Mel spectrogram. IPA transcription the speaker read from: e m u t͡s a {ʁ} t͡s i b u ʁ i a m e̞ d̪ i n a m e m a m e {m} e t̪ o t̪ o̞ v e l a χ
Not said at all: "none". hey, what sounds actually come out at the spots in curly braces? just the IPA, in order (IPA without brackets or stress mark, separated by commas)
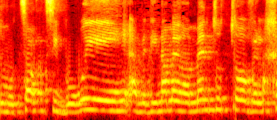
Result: ʁ, n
